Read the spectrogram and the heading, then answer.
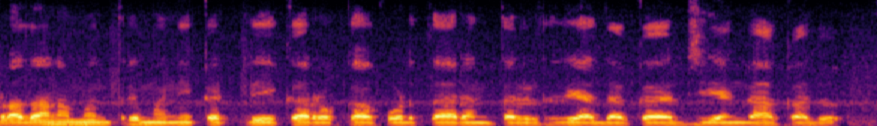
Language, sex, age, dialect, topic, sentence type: Kannada, male, 25-30, Northeastern, banking, question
